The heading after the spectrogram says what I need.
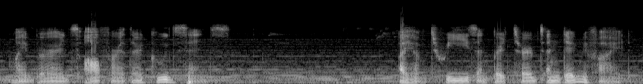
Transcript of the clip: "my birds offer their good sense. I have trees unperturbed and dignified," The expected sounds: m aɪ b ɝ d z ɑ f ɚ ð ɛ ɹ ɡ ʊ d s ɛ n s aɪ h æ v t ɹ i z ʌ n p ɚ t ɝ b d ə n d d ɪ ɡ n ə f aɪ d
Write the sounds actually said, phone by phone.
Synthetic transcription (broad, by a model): m aɪ b ɝ d z ɑ f ɚ ð ɛ ɹ ɡ ʊ d s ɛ n s aɪ h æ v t w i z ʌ n p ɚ t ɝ b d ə n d d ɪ ɡ n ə f aɪ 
